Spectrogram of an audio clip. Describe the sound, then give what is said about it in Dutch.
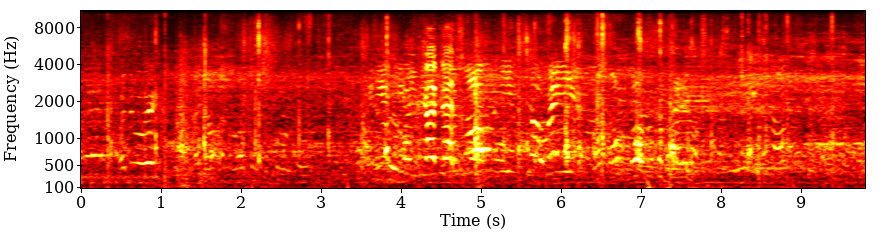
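Hooves of police horses clatter in a quick, uneven clip-clop, with many sharp strikes overlapping, beneath a steady din of crowd voices and shouting throughout. “De politie te paard is weer verdwenen.”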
